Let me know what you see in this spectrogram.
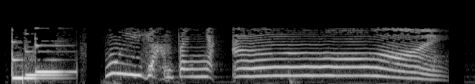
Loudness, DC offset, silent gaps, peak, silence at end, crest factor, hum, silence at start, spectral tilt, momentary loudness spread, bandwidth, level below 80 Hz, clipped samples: -16 LUFS; under 0.1%; 0.91-0.96 s; -2 dBFS; 0.3 s; 14 dB; none; 0.1 s; -1.5 dB/octave; 11 LU; 6 kHz; -54 dBFS; under 0.1%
